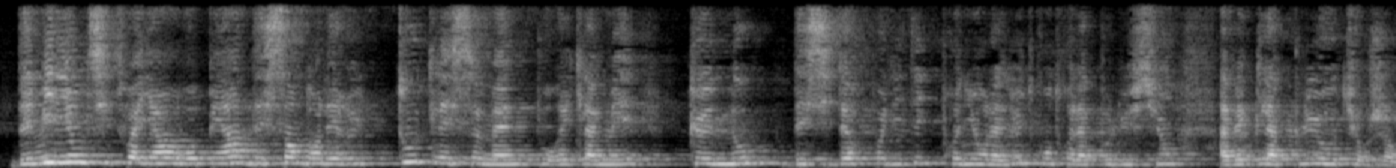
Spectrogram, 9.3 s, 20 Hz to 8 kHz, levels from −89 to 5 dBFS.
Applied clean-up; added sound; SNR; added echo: none; none; none; reverberation time 0.9 s.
